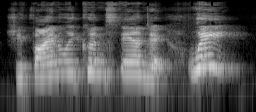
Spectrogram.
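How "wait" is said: higher, louder call; cry out. A narrator's reading. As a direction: call her back urgently. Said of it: "she cried".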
